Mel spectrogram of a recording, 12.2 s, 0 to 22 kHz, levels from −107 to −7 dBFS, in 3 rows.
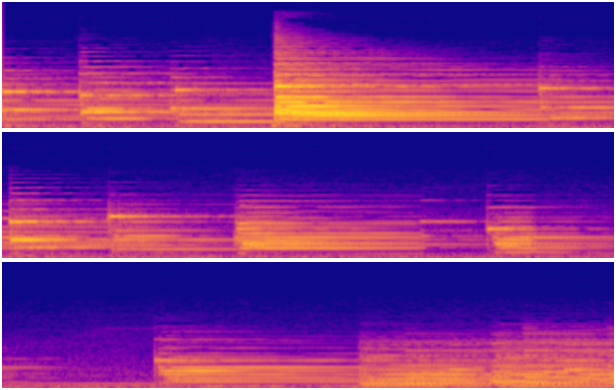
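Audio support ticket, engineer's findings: Damaged data in a compressed stream, 6.83–6.89 s, 7.57–7.64 s, 11.38–11.44 s: brief glitches in the music, about 60 ms each. Corrupt frames in the compressed data break decoder sync until it locks onto the next frame header.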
